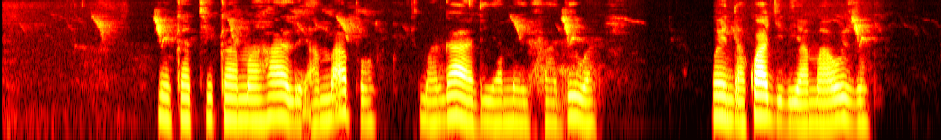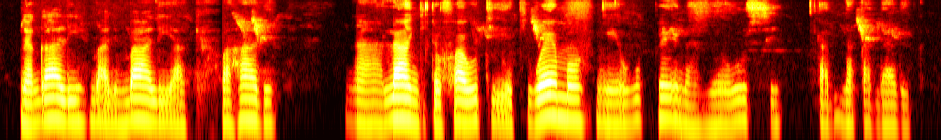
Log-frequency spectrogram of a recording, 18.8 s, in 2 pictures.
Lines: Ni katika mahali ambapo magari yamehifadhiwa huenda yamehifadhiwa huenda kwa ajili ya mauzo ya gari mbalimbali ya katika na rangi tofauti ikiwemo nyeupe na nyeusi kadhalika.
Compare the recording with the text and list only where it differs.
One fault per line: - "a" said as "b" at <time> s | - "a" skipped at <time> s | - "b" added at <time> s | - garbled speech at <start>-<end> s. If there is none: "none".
- "yamehifadhiwa huenda" skipped at 7.5 s
- "katika" said as "kifahari" at 11.3 s
- "na" added at 17.7 s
